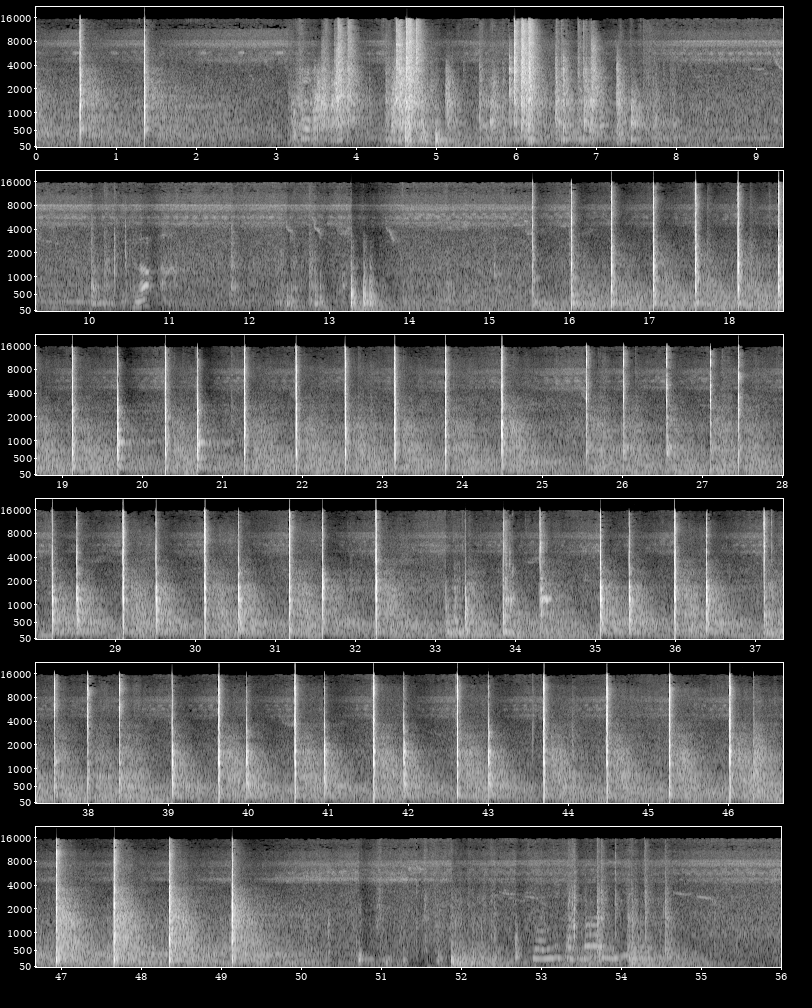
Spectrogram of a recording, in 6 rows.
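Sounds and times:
hammer hitting nail into wood: 16.0 - 24.8, 33.3 - 49.4.

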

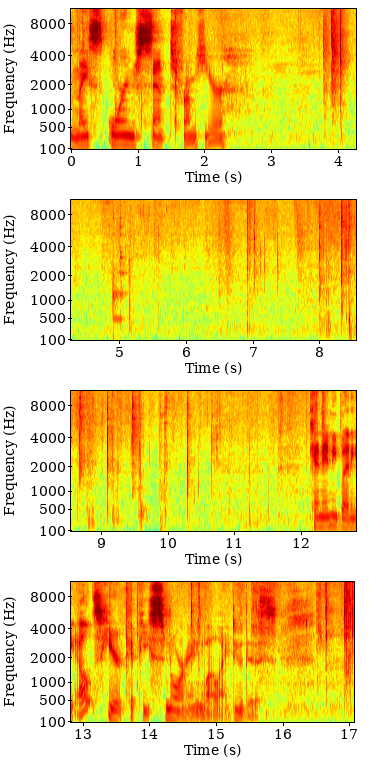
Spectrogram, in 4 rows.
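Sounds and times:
spatula tapping bowl and pan: 4.9 - 5.2.

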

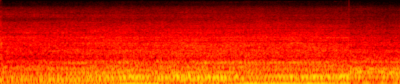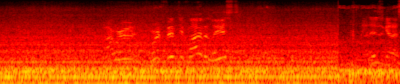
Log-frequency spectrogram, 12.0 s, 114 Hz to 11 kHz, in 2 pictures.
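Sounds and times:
truck engine drone from inside cab: 0.0 - 12.0.

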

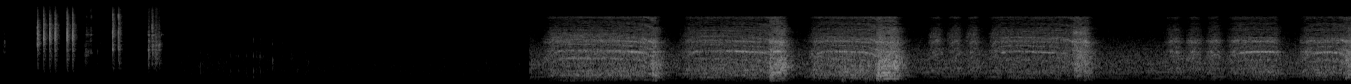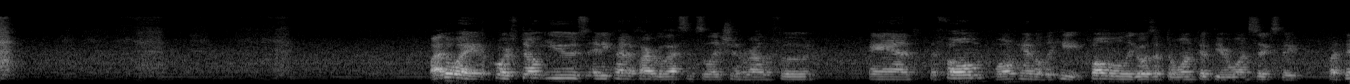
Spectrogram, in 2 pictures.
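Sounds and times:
cordless drill motor whining: 5.3 - 11.0, 11.7 - 16.5.

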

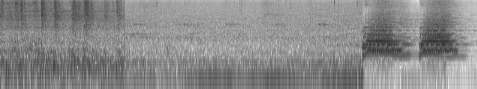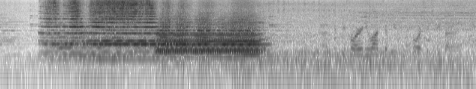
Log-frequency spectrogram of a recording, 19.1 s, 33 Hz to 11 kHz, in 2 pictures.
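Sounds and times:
train rumbling: 0.0 - 19.0
locomotive air horn blasts: 7.2 - 15.1.

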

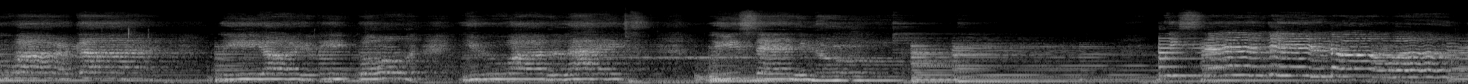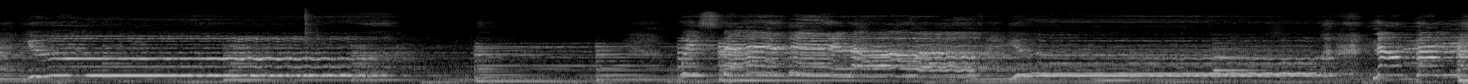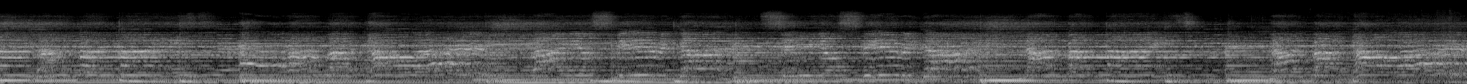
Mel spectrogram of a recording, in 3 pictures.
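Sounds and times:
song with wavering vocals: 0.0 - 9.9, 21.2 - 44.0.

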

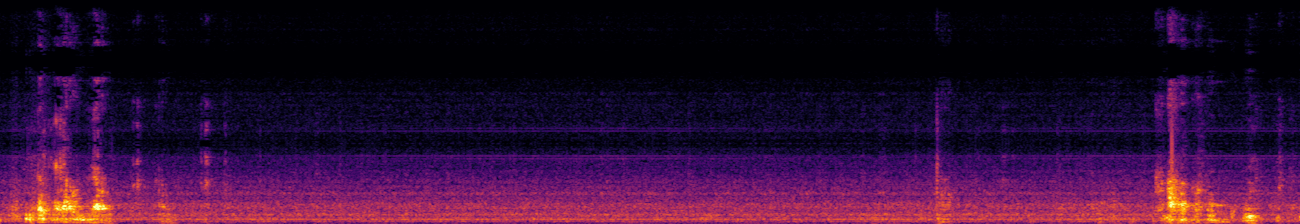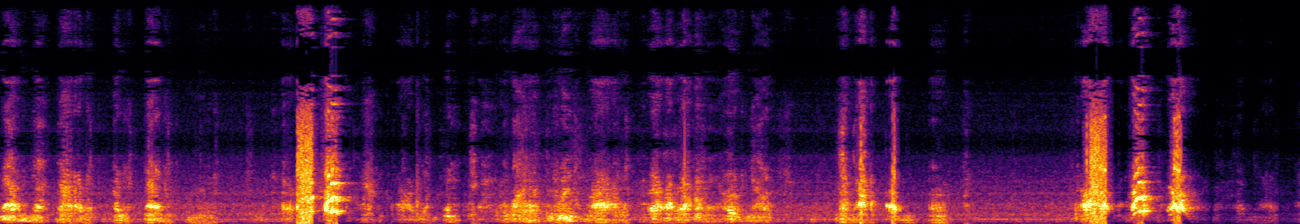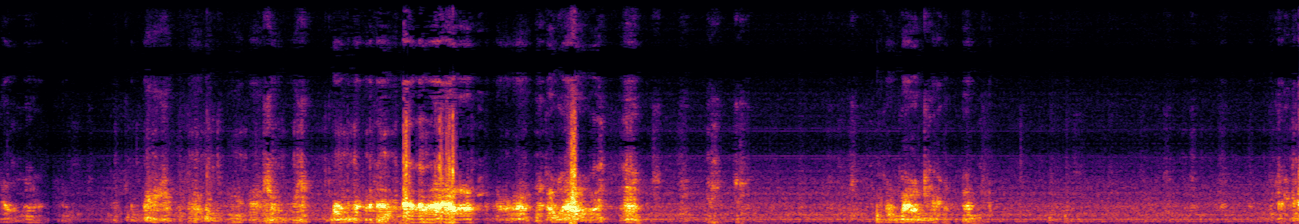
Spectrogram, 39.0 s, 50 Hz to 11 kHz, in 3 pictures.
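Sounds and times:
dogs growling: 0.1 - 1.8, 11.6 - 22.8, 25.2 - 33.6, 34.3 - 36.0, 37.7 - 38.9
dogs barking: 15.9 - 16.9, 23.8 - 25.1.

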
